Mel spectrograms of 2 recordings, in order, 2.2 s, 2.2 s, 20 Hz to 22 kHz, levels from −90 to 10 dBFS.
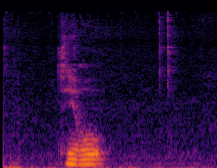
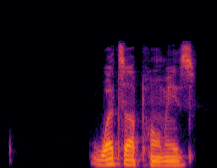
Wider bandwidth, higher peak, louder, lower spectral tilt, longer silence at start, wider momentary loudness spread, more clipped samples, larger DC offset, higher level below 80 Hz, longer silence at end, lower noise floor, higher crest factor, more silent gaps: first, 16.5 kHz vs 8.2 kHz; second, -8 dBFS vs -2 dBFS; second, -22 LUFS vs -17 LUFS; first, -7.5 dB/octave vs -5.5 dB/octave; second, 0 s vs 0.9 s; first, 23 LU vs 6 LU; neither; neither; first, -48 dBFS vs -56 dBFS; first, 0.5 s vs 0.25 s; second, -45 dBFS vs -85 dBFS; about the same, 18 dB vs 18 dB; neither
